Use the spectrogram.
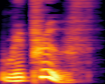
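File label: "reproof", British English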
